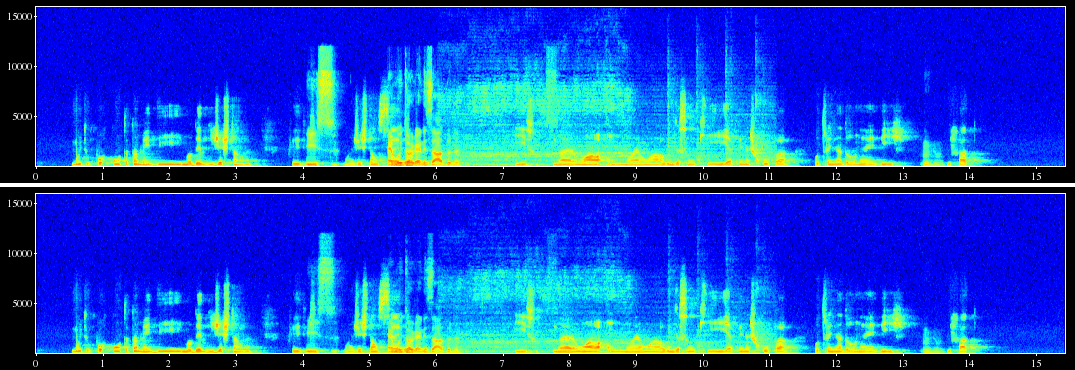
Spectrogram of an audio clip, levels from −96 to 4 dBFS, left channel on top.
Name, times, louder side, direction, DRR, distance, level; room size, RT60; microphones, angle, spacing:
voice 1, 0.5-3.2 3.8-4.1 4.4-5.6 7.2-7.5 7.8-11.3 11.7-13.0 13.7-14.1, equal, 5° left, 6 dB, 2.1 m, -26 dB
voice 2, 4.0-4.5 5.3-6.4 7.7-7.8 13.3-13.6, left 3 dB, 65° left, 13 dB, 1.1 m, -24 dB
sound 1, 6.0-11.1, left 3 dB, 80° left, 3.7 m, -39 dB
23.0 x 19.5 x 9.8 m, 0.72 s
head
